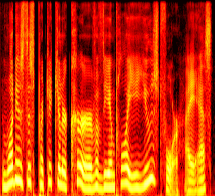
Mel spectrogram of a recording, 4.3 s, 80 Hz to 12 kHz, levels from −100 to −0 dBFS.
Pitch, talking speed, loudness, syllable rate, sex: 200 Hz, 180 wpm, -16 LUFS, 4.6 syllables/s, female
